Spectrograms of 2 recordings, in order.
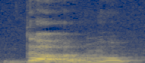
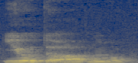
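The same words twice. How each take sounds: First: Dormo said in Italian, stress on dor; dormo, open o sounds, Italian r; teacher modelling dormo; Italian model word. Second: Io dormo, stress on dor, Italian r; teacher repeats Io dormo; Italian model phrase. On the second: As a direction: say Io dormo clearly for learners. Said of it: "première personne du singulier". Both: Shown as a demonstration.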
